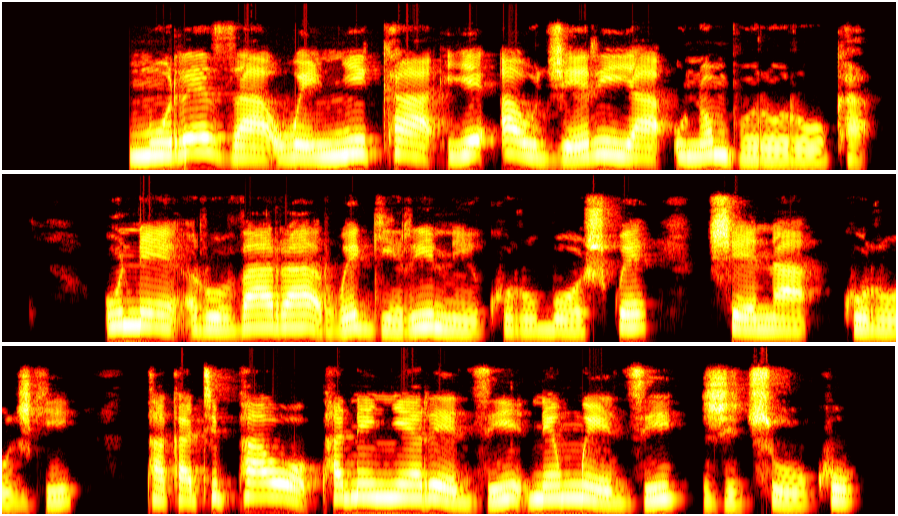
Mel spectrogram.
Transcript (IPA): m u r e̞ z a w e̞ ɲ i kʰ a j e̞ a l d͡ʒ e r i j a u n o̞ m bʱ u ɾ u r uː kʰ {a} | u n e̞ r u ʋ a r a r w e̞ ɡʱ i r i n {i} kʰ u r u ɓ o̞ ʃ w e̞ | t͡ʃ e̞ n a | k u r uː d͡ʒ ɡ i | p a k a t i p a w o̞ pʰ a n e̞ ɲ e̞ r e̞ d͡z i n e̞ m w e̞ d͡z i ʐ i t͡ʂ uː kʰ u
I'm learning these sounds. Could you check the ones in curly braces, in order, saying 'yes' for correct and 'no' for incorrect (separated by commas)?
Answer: yes, yes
